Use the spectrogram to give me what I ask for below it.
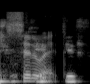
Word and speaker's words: silhouette: That's exactly how you say it. Silhouette. This French word.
